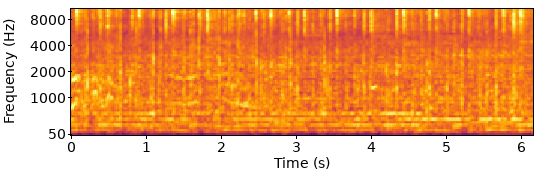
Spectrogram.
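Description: Live string-band music: an upright bass and a fiddle playing held notes over a washboard that is scraped and tapped in a fast, clattering rhythm.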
